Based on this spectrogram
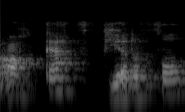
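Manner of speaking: put-on very hushed Belfast accent. The speaker quotes what their mother was saying: imitating mother in Belfast accent. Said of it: "That's what she was saying".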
